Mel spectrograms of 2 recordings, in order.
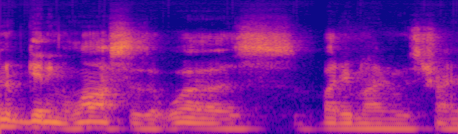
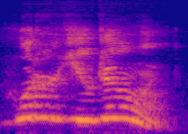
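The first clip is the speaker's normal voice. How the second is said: much higher, loud yell of disbelief; retold yell; 5 dB louder than usual. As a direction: shout it in alarm, pitched way up. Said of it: "I yell at him".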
